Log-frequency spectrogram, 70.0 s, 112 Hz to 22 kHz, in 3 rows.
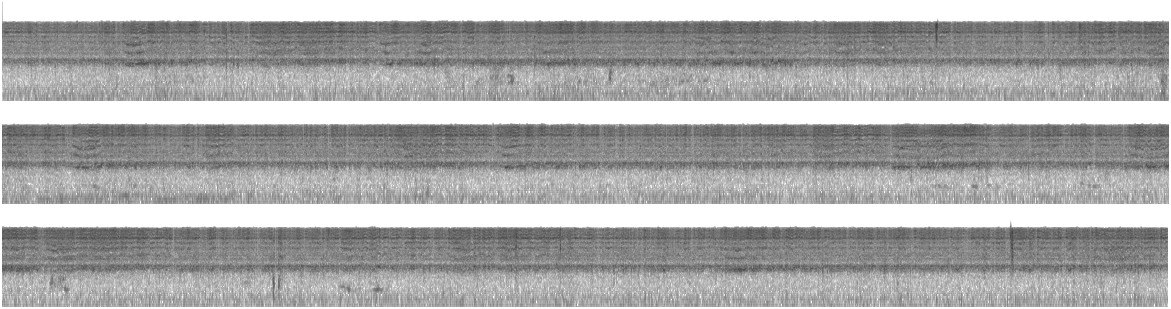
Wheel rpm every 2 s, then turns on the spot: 230, 230, 230, 220, 220, 230, 230, 220, 220, 230, 230, 220, 220, 230, 230, 230, 220, 230, 230, 230, 220, 220, 230, 220, 220, 230, 230, 230, 230, 230, 230, 230, 230, 230, 220.
none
